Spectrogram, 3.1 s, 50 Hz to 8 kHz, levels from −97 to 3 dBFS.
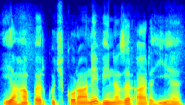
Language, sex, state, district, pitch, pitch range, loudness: Hindi, male, Jharkhand, Ranchi, 115 Hz, 115-125 Hz, -18 LUFS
